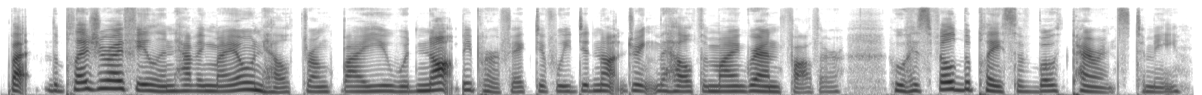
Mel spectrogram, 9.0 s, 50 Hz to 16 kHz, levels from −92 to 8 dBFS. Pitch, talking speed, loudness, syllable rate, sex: 210 Hz, 245 wpm, -19 LUFS, 5.5 syllables/s, female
